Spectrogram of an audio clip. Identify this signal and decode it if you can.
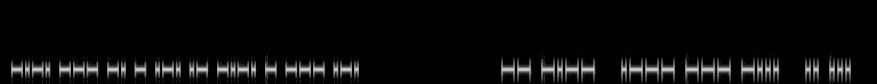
Morse code, heard as a keyed tone, about 37 wpm, 700 Hz. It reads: CONTRACTOR MY JOB IS
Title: Speed-Racing Common QSO Phrases - 30wpm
